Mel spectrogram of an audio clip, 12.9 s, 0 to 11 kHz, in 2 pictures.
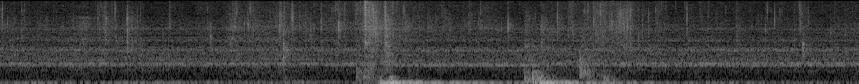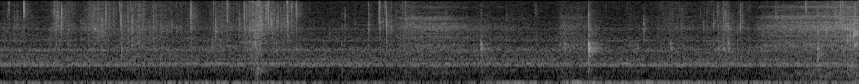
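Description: Hand work on the bearing caps of a stripped Reliant 750cc engine block: greasy metal parts handled and knocked, with two louder knocks about three and four seconds in and a few light clinks later, over a steady faint hum.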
